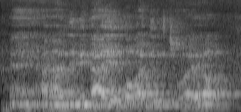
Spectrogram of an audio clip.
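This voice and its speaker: A man's voice: medium pitch, normal speed, dull audio. Middle-aged man preaching in an echoing church. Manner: asks the congregation questions and waits for replies; folksy, jokes and acts out family quotes. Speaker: pastor. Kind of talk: Wednesday evening prayer service sermon. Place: church sanctuary. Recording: very echoey hall, mic at a distance.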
